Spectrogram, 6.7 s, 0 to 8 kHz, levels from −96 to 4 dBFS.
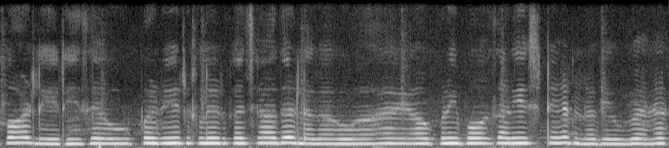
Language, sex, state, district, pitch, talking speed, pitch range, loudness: Hindi, female, Bihar, Patna, 275 Hz, 145 wpm, 260-280 Hz, -13 LUFS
